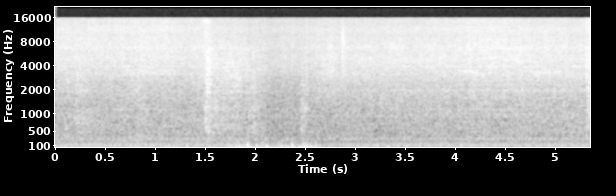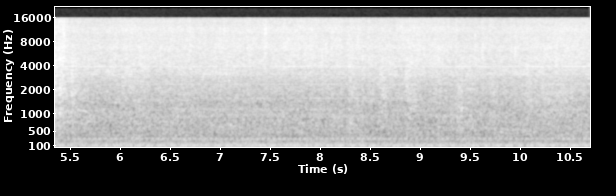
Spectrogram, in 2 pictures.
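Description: Fire apparatus diesel engines running steadily under pump load, a constant low drone with a steady hum, while water is flowing through an aerial ladder's master stream. A brief louder rumble comes about two seconds in, and a couple of faint knocks stand out.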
